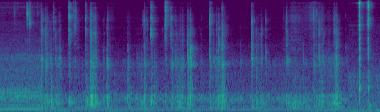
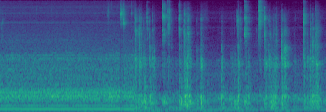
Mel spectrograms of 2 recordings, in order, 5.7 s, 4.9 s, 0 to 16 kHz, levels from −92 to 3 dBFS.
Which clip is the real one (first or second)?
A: second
